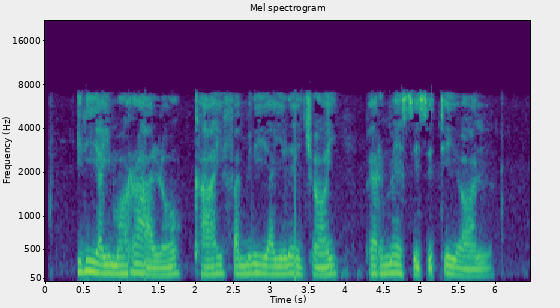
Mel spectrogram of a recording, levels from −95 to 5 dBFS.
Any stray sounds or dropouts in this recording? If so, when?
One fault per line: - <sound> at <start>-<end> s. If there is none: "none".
none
